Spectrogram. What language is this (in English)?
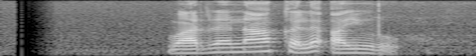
Sinhala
